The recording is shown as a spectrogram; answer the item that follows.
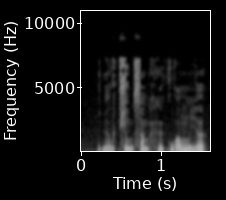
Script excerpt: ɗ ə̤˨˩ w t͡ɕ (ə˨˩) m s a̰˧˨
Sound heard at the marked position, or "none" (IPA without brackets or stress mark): ə˧˩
